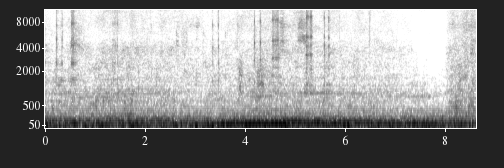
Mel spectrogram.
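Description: Experimental electronic music made with modular and physical-modeling synthesis: a deep, steady low drone that shifts in pitch a few seconds in, with scattered clicks and crackles above it. The high crackle drops out shortly before the end.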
